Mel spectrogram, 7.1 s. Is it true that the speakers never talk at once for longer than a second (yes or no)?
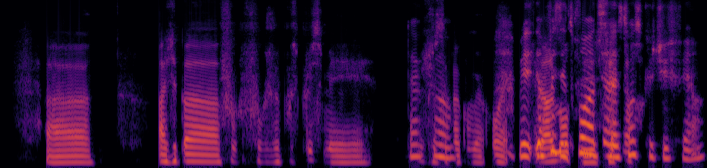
no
